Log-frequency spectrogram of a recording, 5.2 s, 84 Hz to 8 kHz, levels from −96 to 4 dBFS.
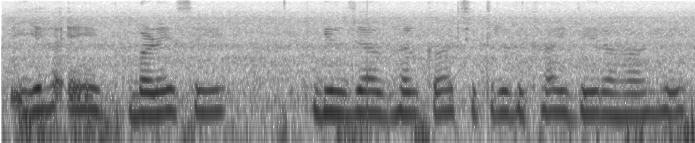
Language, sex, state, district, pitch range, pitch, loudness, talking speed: Kumaoni, female, Uttarakhand, Tehri Garhwal, 215-225 Hz, 220 Hz, -25 LUFS, 125 wpm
